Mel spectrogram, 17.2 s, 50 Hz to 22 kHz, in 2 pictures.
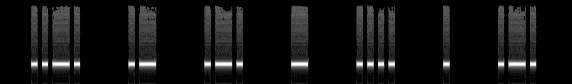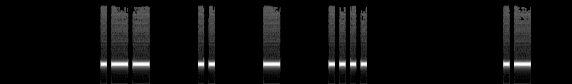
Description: Morse code, heard as a keyed tone, about 15 wpm, spaced as for 8 wpm, 1000 Hz. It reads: FARTHER WITH A
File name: qotdfiles / 8wpm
